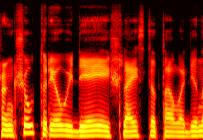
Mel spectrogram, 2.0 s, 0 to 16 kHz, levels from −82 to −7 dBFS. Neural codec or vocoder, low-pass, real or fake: autoencoder, 48 kHz, 128 numbers a frame, DAC-VAE, trained on Japanese speech; 14.4 kHz; fake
